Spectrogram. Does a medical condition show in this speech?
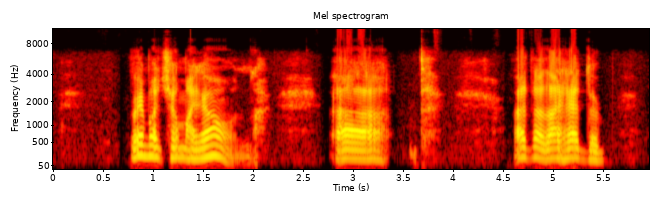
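Yes: spinal muscular atrophy; congenital, muscle weakness, wheelchair use whole life; age 60.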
